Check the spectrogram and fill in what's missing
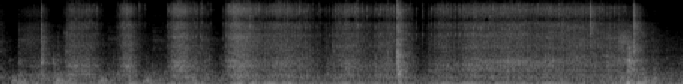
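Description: A knitting machine carriage slides across the needle bed with a continuous ratcheting, clattering rasp that stays steady and fairly faint for several seconds, broken by a few sharp clicks.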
